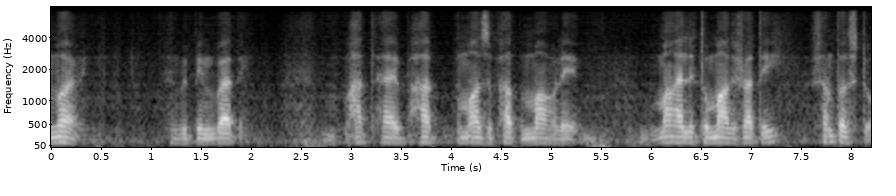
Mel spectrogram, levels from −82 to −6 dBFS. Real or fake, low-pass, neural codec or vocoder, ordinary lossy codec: fake; 7.2 kHz; codec, 16 kHz, 0.2 kbps, FocalCodec; none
